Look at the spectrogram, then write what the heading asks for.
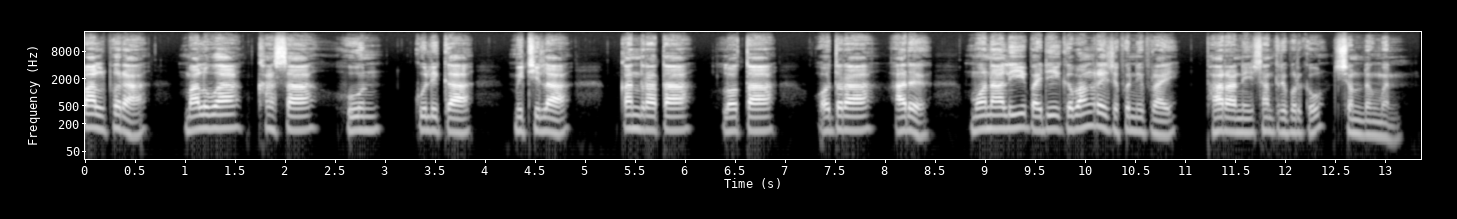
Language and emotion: Bodo, neutral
